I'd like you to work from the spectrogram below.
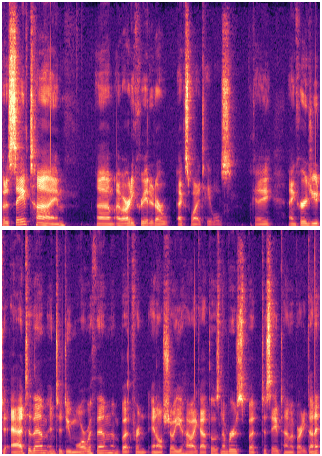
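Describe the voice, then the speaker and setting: A man's medium-pitched voice with a bright, sharp tone, ordinary pitch variation and a moderate pace, on a very clean recording with a silent background. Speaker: math teacher. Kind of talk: video lesson. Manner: casual with fillers.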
